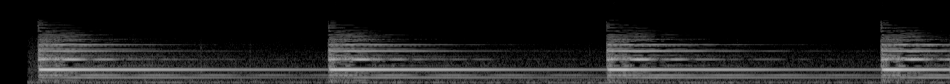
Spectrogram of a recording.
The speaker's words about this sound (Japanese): お聞きいただいているのは札幌にある時計台の鐘の音です。札幌のシンボルともなっているこの時計台は、120年間にわたって今なお札幌の人々に時を告げています。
